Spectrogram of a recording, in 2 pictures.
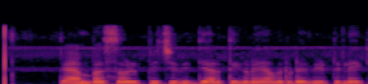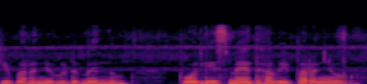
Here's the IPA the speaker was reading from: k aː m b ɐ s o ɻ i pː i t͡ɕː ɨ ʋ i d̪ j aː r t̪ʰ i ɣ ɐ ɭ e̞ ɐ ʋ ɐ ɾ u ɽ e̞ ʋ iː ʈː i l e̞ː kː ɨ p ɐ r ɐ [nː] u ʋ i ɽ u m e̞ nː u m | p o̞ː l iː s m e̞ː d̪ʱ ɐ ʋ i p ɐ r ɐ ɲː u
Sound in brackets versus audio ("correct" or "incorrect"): incorrect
